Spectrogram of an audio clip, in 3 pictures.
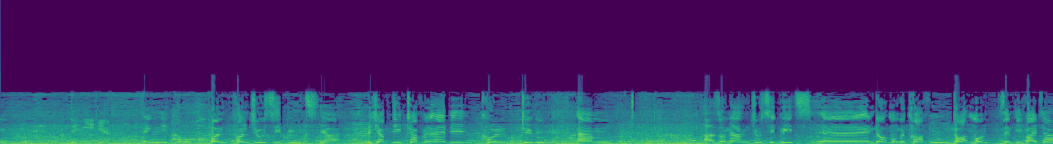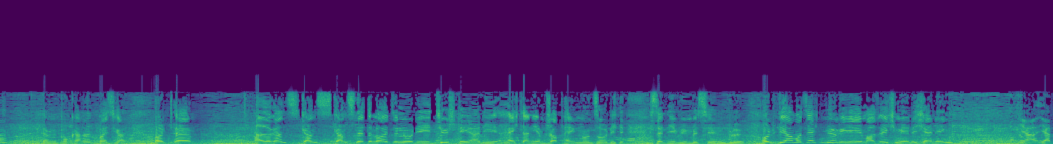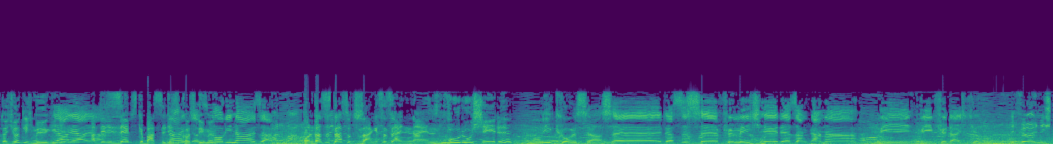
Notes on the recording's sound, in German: Die söndigste Meile der Welt verwandelt sich in einen Konzertsaal. Hamburg.de war live dabei auf dem Reeperbahnfestival.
